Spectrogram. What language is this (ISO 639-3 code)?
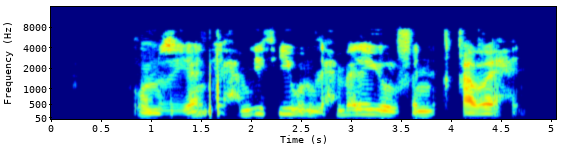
kab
